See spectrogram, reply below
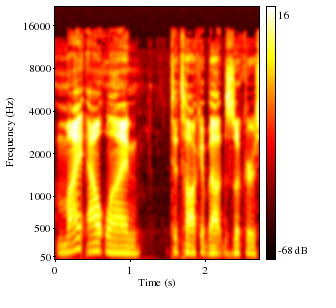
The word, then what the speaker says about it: Zucker: You had goals from Jason Zucker. It rhymes with Hooker.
